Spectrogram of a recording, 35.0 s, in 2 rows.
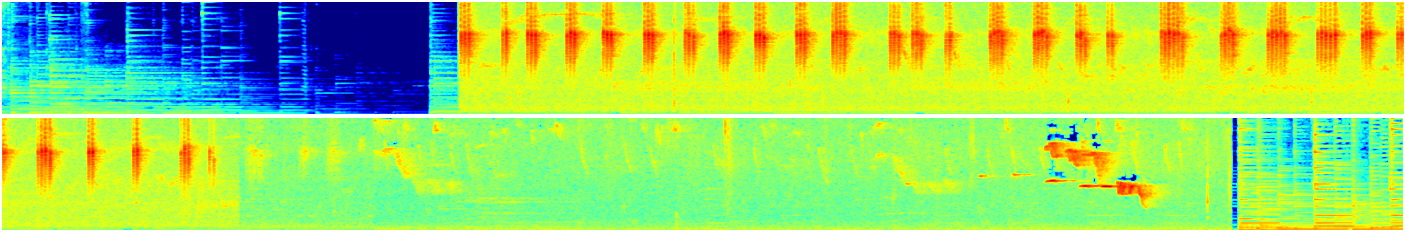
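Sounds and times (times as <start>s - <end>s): bird high-pitched call: 5.7s - 20.8s, 28.3s - 32.4s.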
